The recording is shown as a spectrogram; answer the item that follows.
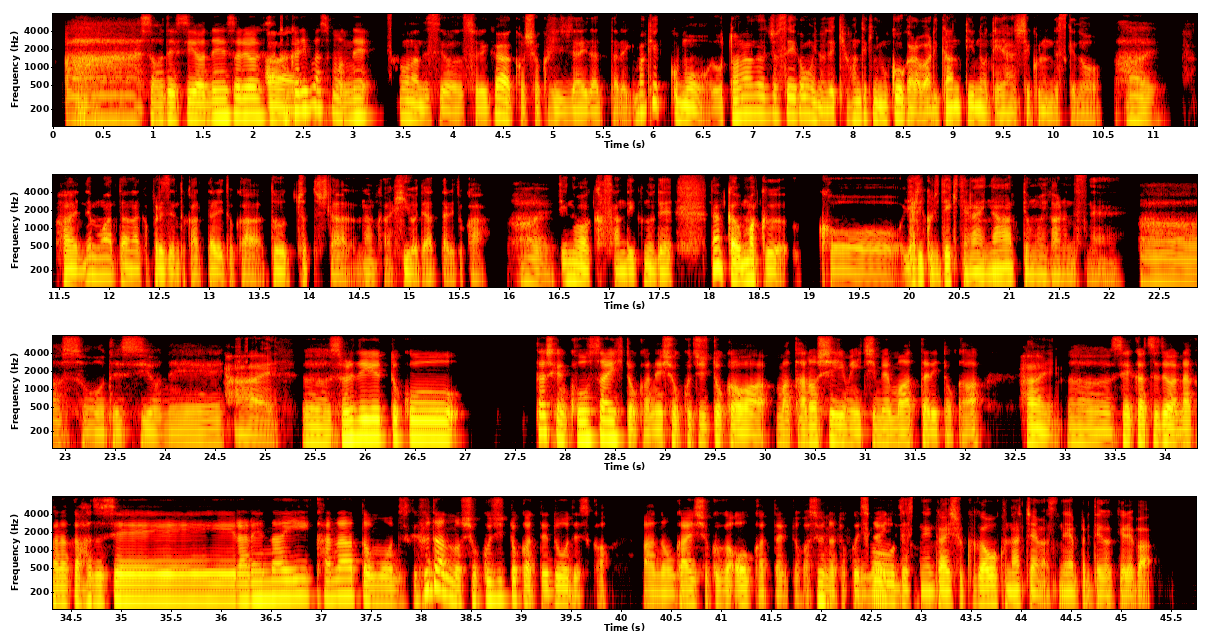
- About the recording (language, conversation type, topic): Japanese, advice, 貯金する習慣や予算を立てる習慣が身につかないのですが、どうすれば続けられますか？
- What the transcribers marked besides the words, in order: none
